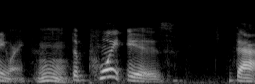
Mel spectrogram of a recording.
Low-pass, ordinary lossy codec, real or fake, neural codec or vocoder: 7.2 kHz; Opus, 32 kbps; real; none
